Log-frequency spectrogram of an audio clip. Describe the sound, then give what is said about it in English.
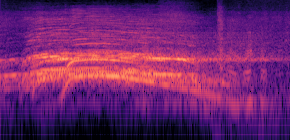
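An audience yells and cheers together. The loud, mixed shouts and whoops swell quickly, hold briefly and then fade. “Do a little yell if you've seen something over the last couple of days that made you lose your mind.”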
